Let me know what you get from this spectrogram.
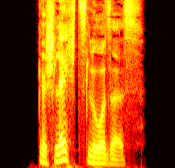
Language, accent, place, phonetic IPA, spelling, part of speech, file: German, Germany, Berlin, [ɡəˈʃlɛçt͡sloːzəs], geschlechtsloses, adjective, De-geschlechtsloses.ogg
- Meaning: strong/mixed nominative/accusative neuter singular of geschlechtslos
